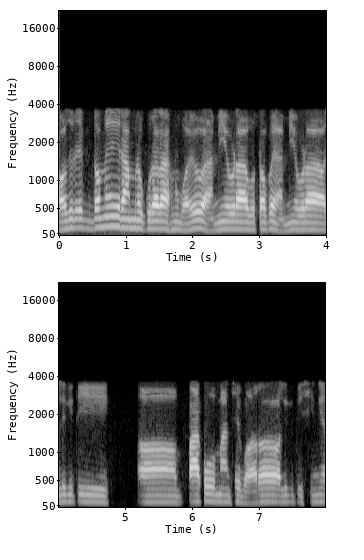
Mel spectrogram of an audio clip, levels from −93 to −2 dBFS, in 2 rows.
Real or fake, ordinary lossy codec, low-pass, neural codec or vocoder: real; none; 3.6 kHz; none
